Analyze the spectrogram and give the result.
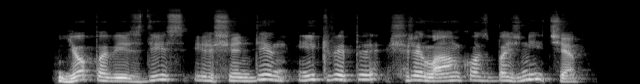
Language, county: Lithuanian, Kaunas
